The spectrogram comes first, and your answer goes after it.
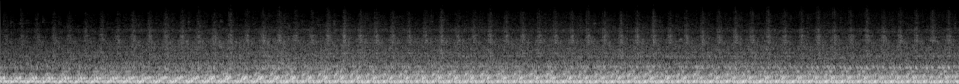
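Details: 1980 Chevy C20 with a swapped 4.8L LS V8, first fire-up after the swap, open headers: loud, lumpy rumble with evenly spaced pulses at a steady idle. No misses or knocks; a healthy, freshly swapped engine.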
